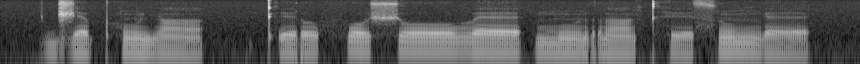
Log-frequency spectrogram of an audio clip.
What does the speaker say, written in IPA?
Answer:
d͡ʒ ɛ˨ pʰ ũ˨ j ã˨ | kʼ ɪ˨ ɾ ʊ˨ f o˦ ʃ oː˦ β ɛ˦ | m ũ˨ r ã˨ kʰ ɪ˨ s ũ˦ ŋ ɛ˨

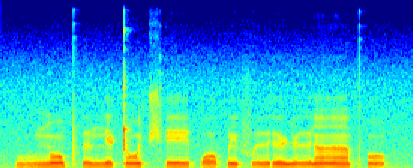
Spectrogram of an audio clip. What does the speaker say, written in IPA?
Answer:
uː n̪ ɔ̃ pʰ ɘ n̪ e ʈ ɔ̃ t͡ʃʰ eː p ɔ p ẽ f ɘː ɾ ɘ ɳ ɘː ɾ ãː pʰ ɔ̃

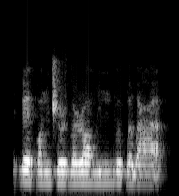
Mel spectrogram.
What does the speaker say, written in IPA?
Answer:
ɠ ɛ ɡ ɒ n d͡ʒ ə˞ d ɒ ɭ ɒ β i m b ɵ ɓ ɐ w ɐ ʕ a

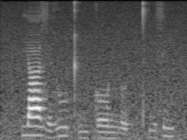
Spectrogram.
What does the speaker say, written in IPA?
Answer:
j aː˦ z ɪ˨ ɣ uː˦ kʼ iː˨ ɡ oː˨ ɲ ʊ˨ | tʰ i˨ s i˦

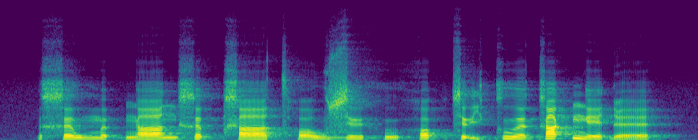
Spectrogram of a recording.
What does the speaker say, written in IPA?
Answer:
x ə˧ w m ə˨˩ p̚ ŋ aː˧ n x ə˦˥ p̚ x aː˧ t̪ʰ ɔ˨˦ w z ɨ˨˦ h u˧˩ h ɔ˦˥ k̚ s ɨ̰˧˥ j k u˧ ə̯ k a˦˥ k̚ ŋ e˧ ɗ ɛ˨˦

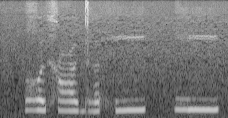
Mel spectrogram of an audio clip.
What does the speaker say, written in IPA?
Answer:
ʁʷ ɨ x ʕ ɵ dʱ ə h i | ɦ i

